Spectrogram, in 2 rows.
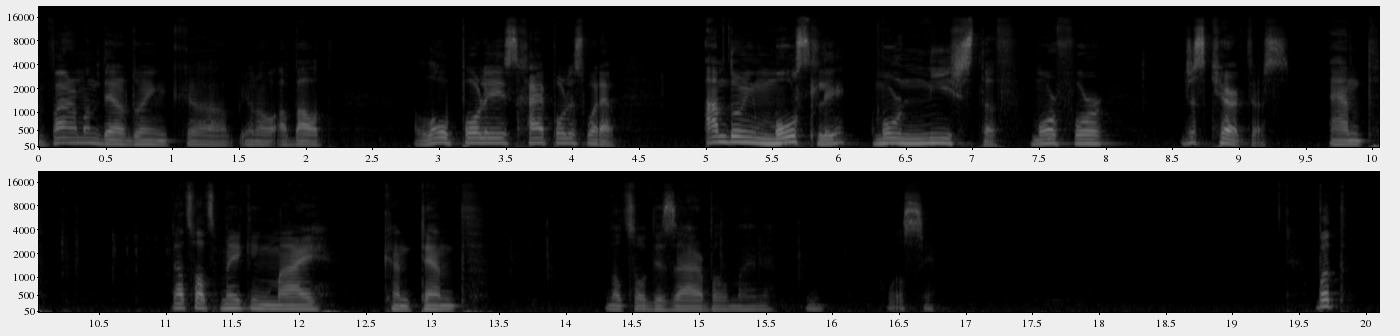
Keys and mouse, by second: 10.0-10.9 typing.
